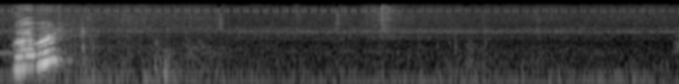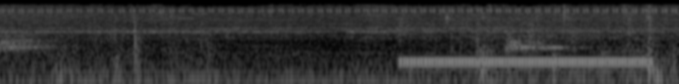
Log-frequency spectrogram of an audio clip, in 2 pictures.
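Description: A loud, short cry rising in pitch at the very start. Near the end a steady single electronic tone from a mobile phone begins and holds.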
